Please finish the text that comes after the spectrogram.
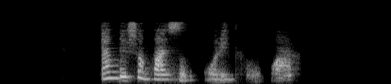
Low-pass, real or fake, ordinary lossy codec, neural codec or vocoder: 7.2 kHz; fake; Opus, 64 kbps; codec, 44.1 kHz, 0.9 kbps, DAC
